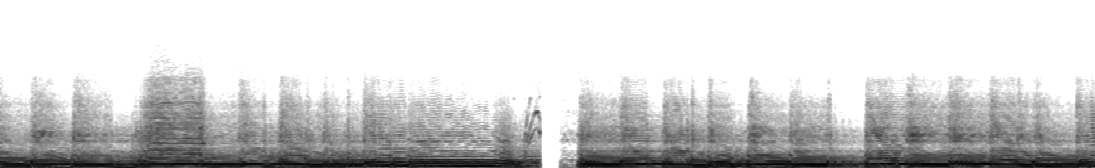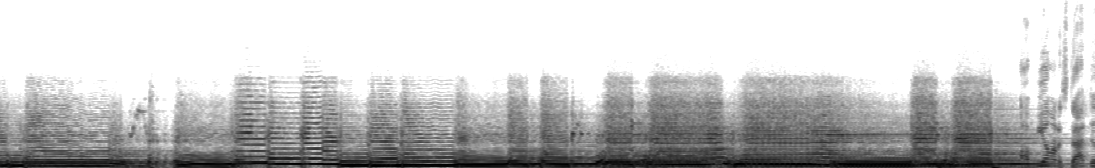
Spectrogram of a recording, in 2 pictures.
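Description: An electric guitar played through a digital amp into an API mic preamp rings out in dense, slightly distorted strummed chords and riffs, loud and continuous with one brief pause near the start.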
